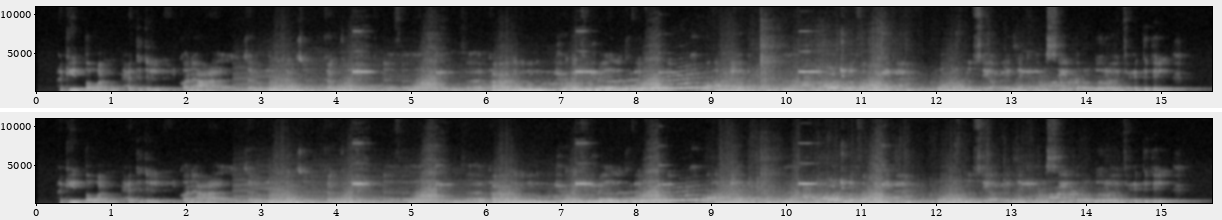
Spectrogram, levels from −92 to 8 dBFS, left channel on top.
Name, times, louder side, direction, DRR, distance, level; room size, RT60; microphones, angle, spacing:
voice 1, 0.3-5.4 5.7-15.3, equal, 15° left, 1 dB, 1.4 m, -29 dB
sound 1, 2.6-8.4 9.0-10.4 10.9-11.4 12.0-13.3, equal, 10° right, 1.2 m, -22 dB
Squeak, 5.4-11.3, left 1 dB, 65° left, 0.9 m, -26 dB
sound 2, 8.9-14.5, right 1 dB, 30° right, 2.0 m, -30 dB
16.0 x 9.6 x 2.6 m, 1.2 s
head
